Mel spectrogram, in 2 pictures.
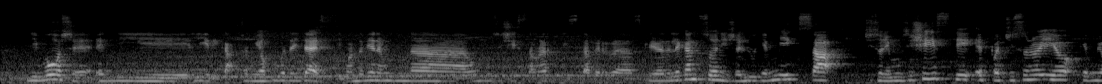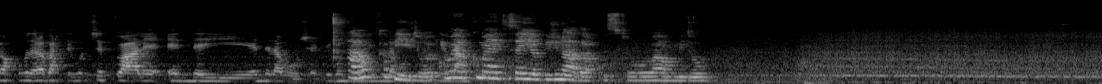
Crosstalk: present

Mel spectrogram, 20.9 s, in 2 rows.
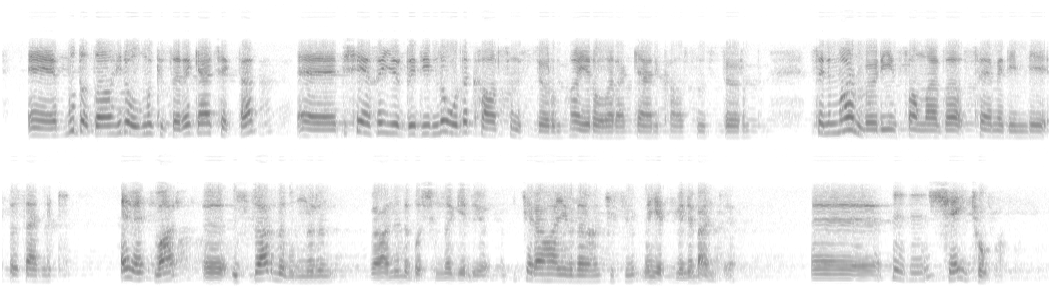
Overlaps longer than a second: none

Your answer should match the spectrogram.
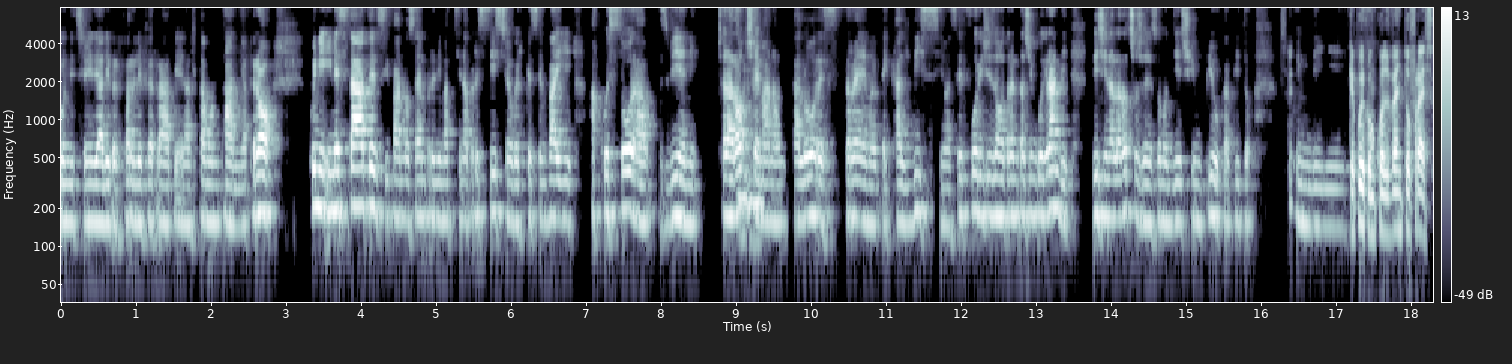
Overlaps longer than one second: none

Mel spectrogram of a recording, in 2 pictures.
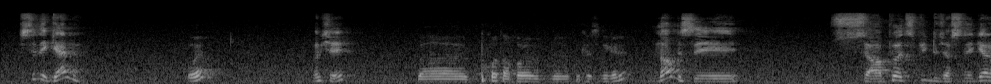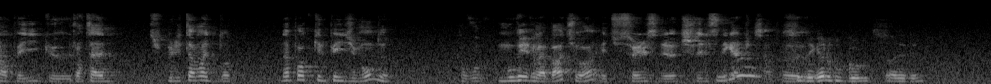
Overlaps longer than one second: none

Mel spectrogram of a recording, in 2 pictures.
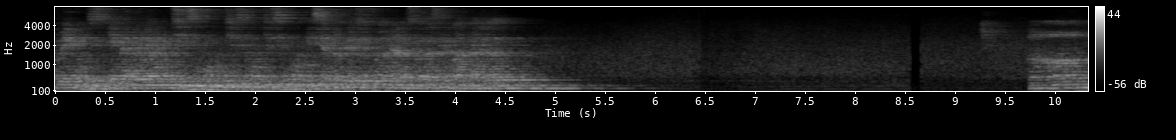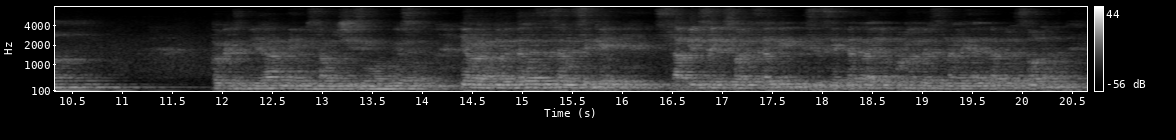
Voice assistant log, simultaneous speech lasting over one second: none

